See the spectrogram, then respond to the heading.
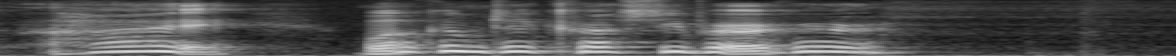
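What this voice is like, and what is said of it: Cracking teenage cartoon voice. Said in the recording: “my voice is breaking ... You sound like some cartoon character ... The Simpsons, the teenager.”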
